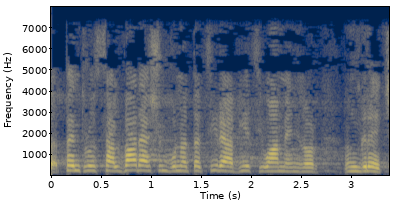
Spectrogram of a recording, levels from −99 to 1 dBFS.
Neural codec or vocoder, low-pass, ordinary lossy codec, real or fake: none; 7.2 kHz; none; real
